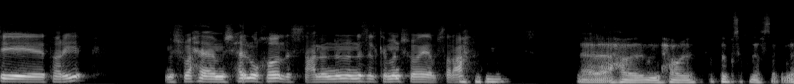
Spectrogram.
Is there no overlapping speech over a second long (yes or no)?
yes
